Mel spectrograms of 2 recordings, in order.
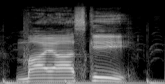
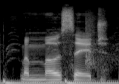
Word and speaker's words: Miosge: with my homie Jake my Oski I just I just learned how to say his name cuz this whole time I thought your name was Jake my mo sage you know sorry about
